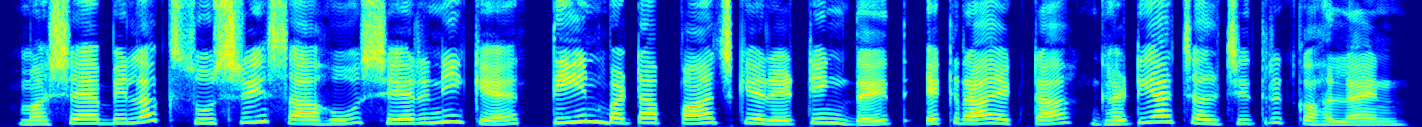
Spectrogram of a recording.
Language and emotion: Maithili, neutral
